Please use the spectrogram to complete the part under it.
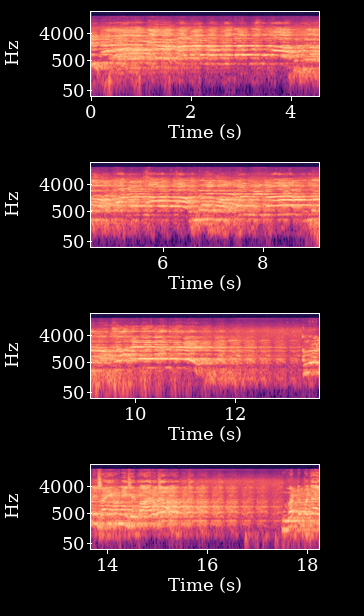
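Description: An elderly man preaches with animation into a microphone, heard through a loudspeaker in an echoing hall.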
